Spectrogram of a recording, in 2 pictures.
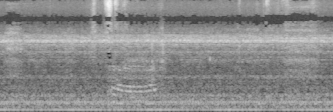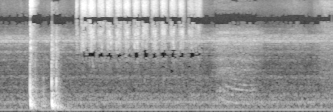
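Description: Two sharp clicks about five and a half seconds in, followed by hands rubbing lotion together in quick, even strokes for about two seconds. A faint hum of a voice comes twice in the otherwise quiet room.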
